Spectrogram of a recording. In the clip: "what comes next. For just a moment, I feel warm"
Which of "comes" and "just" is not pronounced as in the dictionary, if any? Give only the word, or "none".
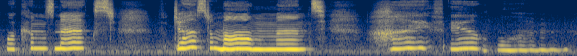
none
